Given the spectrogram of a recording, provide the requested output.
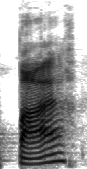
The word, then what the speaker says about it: père: Mon père se prononce pas e. Mon père.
